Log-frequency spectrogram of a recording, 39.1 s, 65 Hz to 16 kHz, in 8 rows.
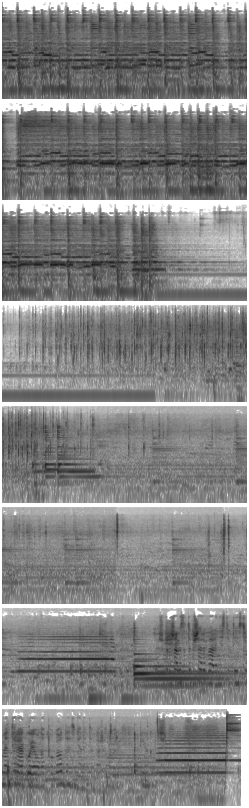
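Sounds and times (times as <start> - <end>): plucked strings tuning: 30.8 - 38.2.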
